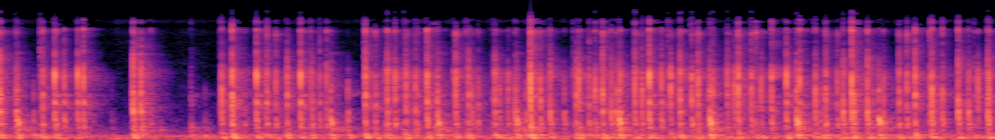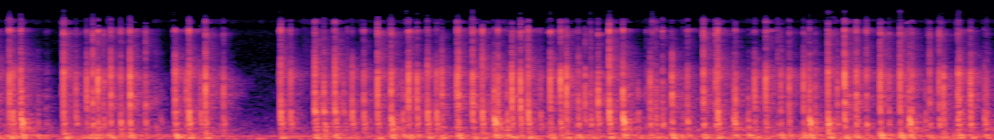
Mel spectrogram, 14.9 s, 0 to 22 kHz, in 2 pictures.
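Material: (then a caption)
PBT plastic. A white Keydous NJ80 mechanical keyboard with PBT keycaps is typed on steadily with the fingertips. It gives a dense, continuous stream of short, dry key clacks with a few brief pauses, over a steady low hum.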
